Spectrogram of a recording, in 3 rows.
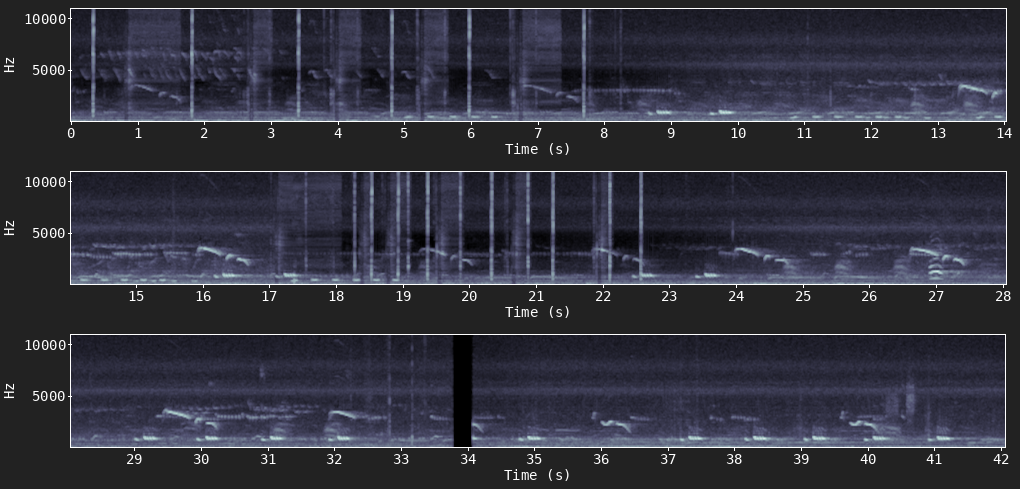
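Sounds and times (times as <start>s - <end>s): bird repeating low note: 0.0s - 27.6s
birds chirping: 0.0s - 42.0s
sharp clicks: 2.6s - 8.4s, 17.0s - 22.7s.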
